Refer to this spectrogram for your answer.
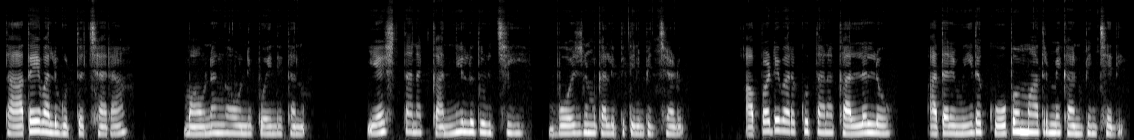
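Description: A woman narrating a scripted story in a steady, even reading voice. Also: mid-range voice, no echo.

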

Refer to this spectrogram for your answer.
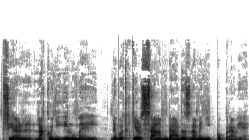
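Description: A man narrating a novel aloud for a radio reading, in an expressive, dramatic way. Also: low-pitched.

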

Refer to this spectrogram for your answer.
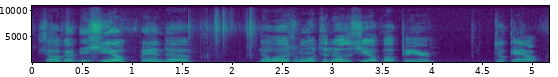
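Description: A man giving a casual walkthrough of his small greenhouse, plain-spoken and listing things with frequent "uh" pauses, recorded on a head-mounted camera. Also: fairly high pitch, warm tone. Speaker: video creator giving a greenhouse tour. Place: small greenhouse at night, indoors. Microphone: head-mounted action camera.

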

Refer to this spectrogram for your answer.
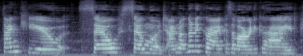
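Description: A young woman chatting excitedly to camera in a thrift haul vlog, gushing and rambling, with faint music behind her. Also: on the high side, measured pace. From United Kingdom.

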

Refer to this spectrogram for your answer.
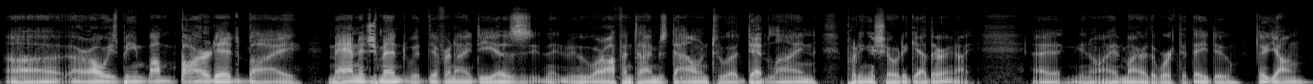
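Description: A podcast guest in his sixties, a news anchor and reporter, gives casual, reflective interview answers in a candid, halting manner. His voice is extremely deep and crackles with vocal fry. The recording is dry and close, made on a boom-mounted studio mic in a small, dim indoor podcast room.

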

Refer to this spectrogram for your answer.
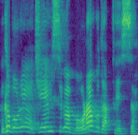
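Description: A woman tutoring a child one-on-one, coaxing the child along and reading sentences out slowly before explaining them. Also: a little high, animated.

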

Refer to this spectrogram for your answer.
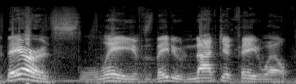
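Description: Lively joking man, bright voice. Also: medium pitch, slow pace. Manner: joking, profane banter. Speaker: co-player of a video game. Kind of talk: casual gaming chat.

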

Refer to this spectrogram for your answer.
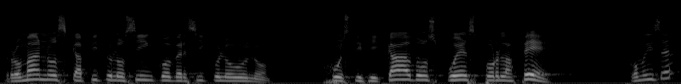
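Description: Man, high voice, pastor from Mexico, sermon, storytelling with loud-soft swings. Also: a little slow. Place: church hall.

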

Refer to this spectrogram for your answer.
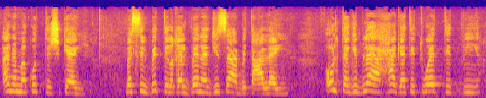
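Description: Sitcom auntie for an actress: high, brash, Egyptian, teasing sing-song banter. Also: female voice, brisk, a little hiss or hum, close to an everyday voice. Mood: cheeky. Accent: Egyptian Arabic. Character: brash folksy middle-aged aunt, loud and doting. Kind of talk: sitcom acting.

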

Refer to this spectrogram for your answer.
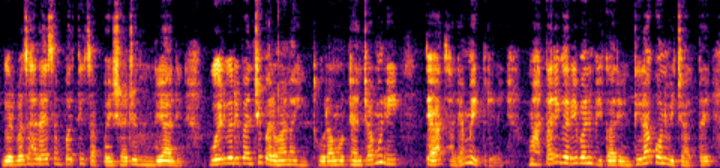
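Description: A scolding old beggar woman with a grudge, as a female storyteller puts her on, told like a storybook tale, spoken in a plain, even voice that barely strays from the narrator's own. the sound is slightly dull and muffled. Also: medium pitch, brisk, natural voice. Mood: bitter scolding. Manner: scolding, bitter. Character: angry old woman, a goddess disguised as a beggar.

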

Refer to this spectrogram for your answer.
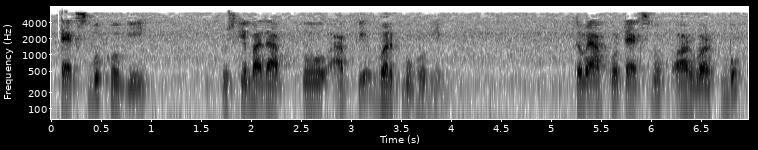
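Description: Slow, patient man teaching. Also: a little high, highs cut off, a little hiss or hum. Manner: spells words letter by letter, slow and patient. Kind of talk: classroom English lesson.

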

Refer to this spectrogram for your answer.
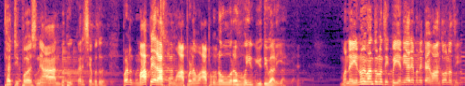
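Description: A man holds forth from a stage in a high, ringing voice. He talks in an emphatic, preachy way and breaks into chuckling asides. A soft instrument plays faintly behind him. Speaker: folk stage performer. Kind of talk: live stage talk to an audience.

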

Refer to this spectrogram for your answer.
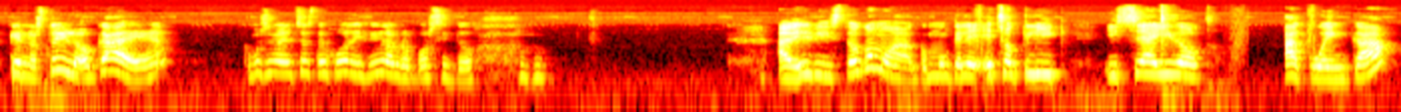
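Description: A woman's voice: high-pitched, moderate pace, pauses often, darkish tone. A young woman with a Spain Spanish accent, chatting on a live gaming stream, frustrated and swearing at the game.

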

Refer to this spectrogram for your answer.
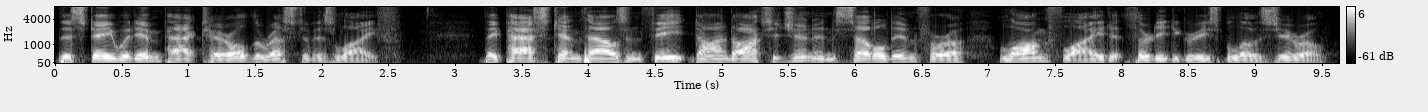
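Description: A man who is an author and speaker, giving a scripted historical presentation in a measured storytelling delivery. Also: mid-range voice, fairly even intonation, darkish tone.

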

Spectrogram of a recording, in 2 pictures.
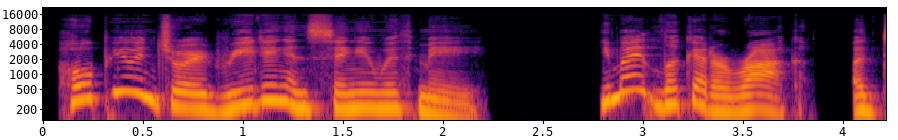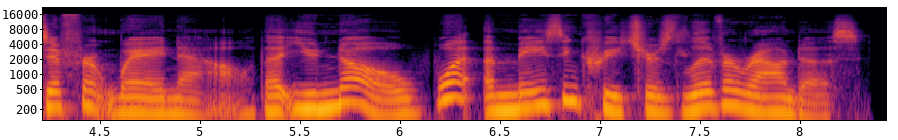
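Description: With a mid-range voice and expressive, clear phrasing, a woman reads a children's picture book of rhymes and nature facts aloud.

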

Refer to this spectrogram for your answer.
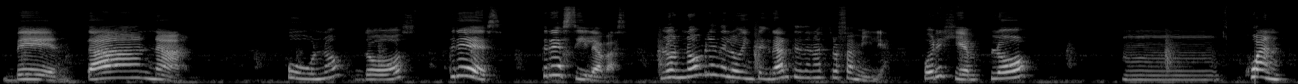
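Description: A woman teaching preschoolers, patient and warm, stretching out syllables as she counts them. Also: sits high, expressive, takes it slowly. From Chile. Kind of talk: slow lesson for young children.

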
